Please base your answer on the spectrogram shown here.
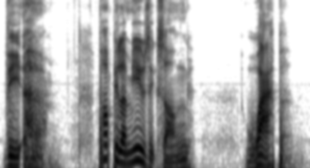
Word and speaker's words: WAP: uh popular music song whap or what if you're american and therefore pronounce things wrong um which stands for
